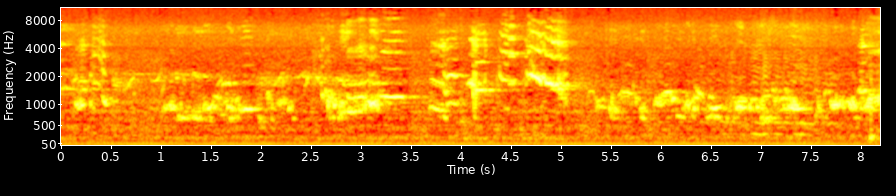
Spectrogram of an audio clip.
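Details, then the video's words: An adult and a juvenile Australian magpie duet at a backyard birdbath on 2 March 2018, in rich, warbling, fluting phrases with gurgles and sharp higher notes, voices overlapping throughout. "Australian Magpies Duet"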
